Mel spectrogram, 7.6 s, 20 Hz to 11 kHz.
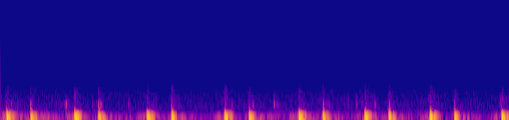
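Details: Male heart auscultated with a stethoscope, recorded either sitting at a desk or lying in bed: steady paired lub-dub about 55 beats a minute, no added sounds; normal heart sounds.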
